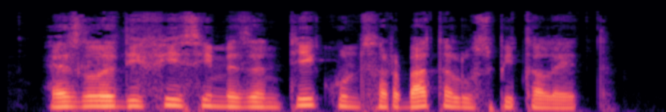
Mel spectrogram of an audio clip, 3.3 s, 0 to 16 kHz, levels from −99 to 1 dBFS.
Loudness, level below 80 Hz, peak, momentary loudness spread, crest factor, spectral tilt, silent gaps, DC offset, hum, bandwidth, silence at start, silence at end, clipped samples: -27 LUFS; -54 dBFS; -6 dBFS; 7 LU; 20 dB; -6.5 dB/octave; none; under 0.1%; none; 11 kHz; 0.25 s; 0.45 s; under 0.1%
